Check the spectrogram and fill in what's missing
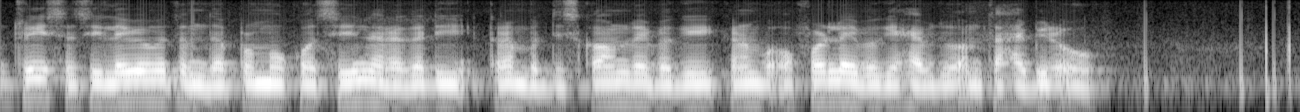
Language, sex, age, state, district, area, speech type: Manipuri, male, 18-30, Manipur, Imphal West, urban, spontaneous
